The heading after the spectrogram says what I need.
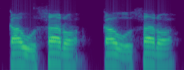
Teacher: তাহলে কাউ বলে এখানে টান হবে না, তার কারণ এখানে ওয়াউলিনকে সর্বদা এই ওয়াউলিনকে নরম আওয়াজে তাড়াতাড়ি পড়তে হয়, সেই জন্য এখানে টান হবে না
